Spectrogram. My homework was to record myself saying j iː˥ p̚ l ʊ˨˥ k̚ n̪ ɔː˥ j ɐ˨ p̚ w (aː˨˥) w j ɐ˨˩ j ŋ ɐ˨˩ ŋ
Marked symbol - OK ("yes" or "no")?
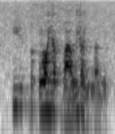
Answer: yes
